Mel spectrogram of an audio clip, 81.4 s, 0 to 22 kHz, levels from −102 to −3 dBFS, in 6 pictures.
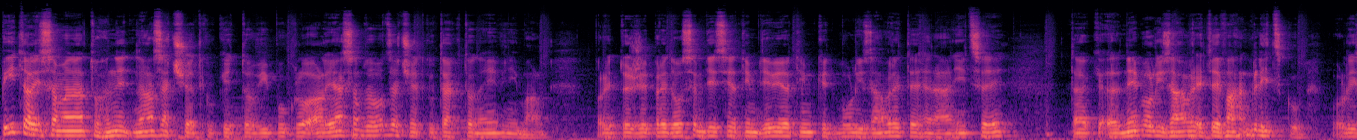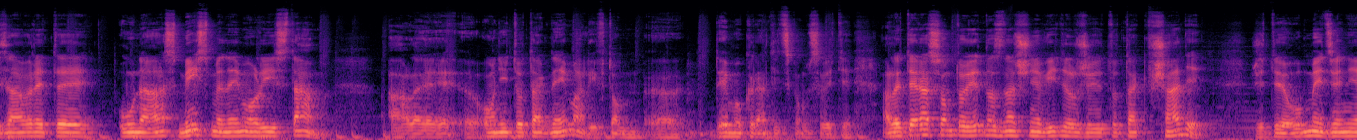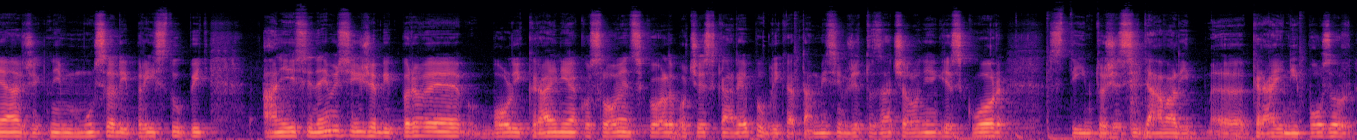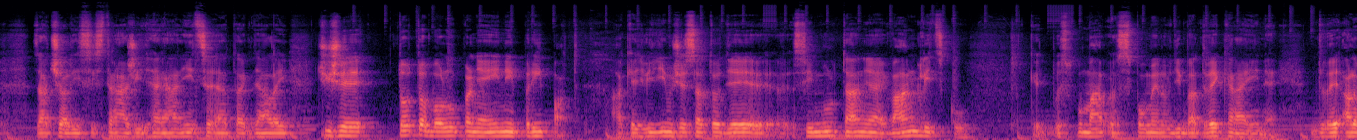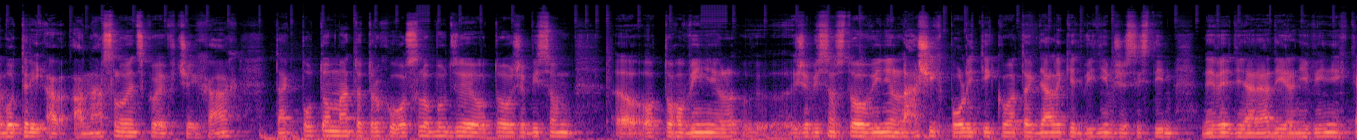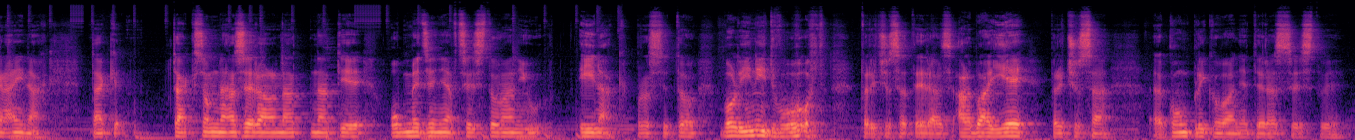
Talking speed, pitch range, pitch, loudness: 145 wpm, 105-115 Hz, 110 Hz, -33 LUFS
